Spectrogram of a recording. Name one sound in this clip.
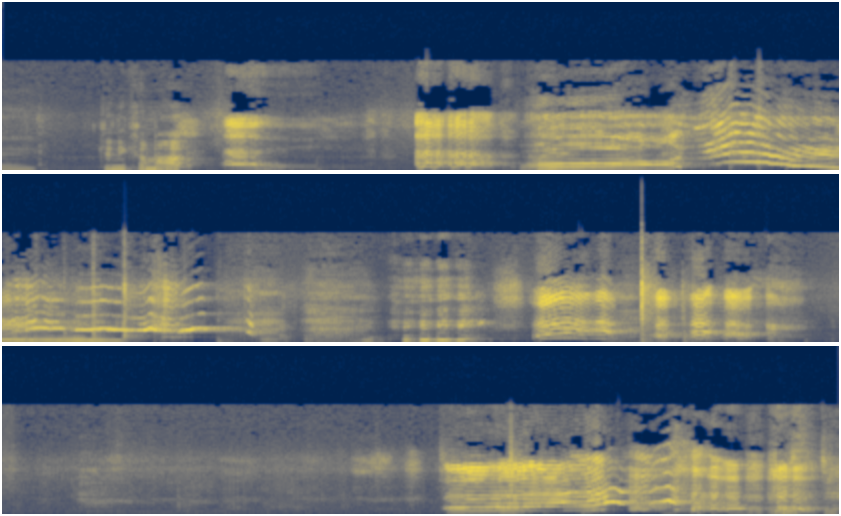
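A toddler babbles and squeals loudly close by.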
